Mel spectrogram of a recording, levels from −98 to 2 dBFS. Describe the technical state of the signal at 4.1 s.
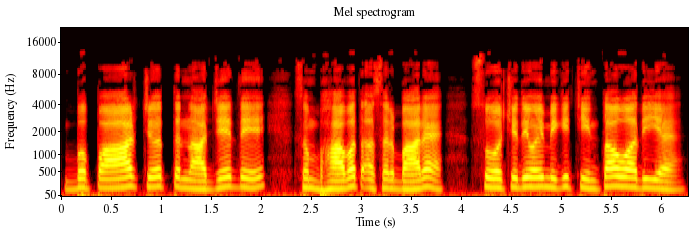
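At 4.1 s you're hearing the same damage that runs through the whole clip, likely MP2 compression at a heavily starved rate, something that fits roughly 56 kbps. Layer II carves the speech into 32 sub-bands and rations bits among them. Here the top bands get nothing, so there's no content above 13.2 kHz, bands flicker in and out, and those that survive are coarsely quantised. The result is dull, gurgly, grainy speech.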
